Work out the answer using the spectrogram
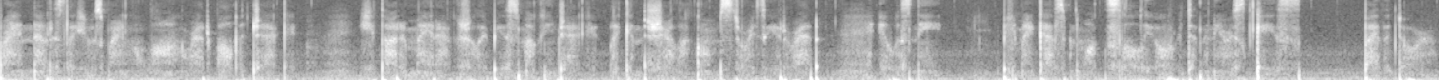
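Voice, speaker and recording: Someone whispers at a moderate pace over noticeable background noise. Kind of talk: audiobook reading. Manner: whispered.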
